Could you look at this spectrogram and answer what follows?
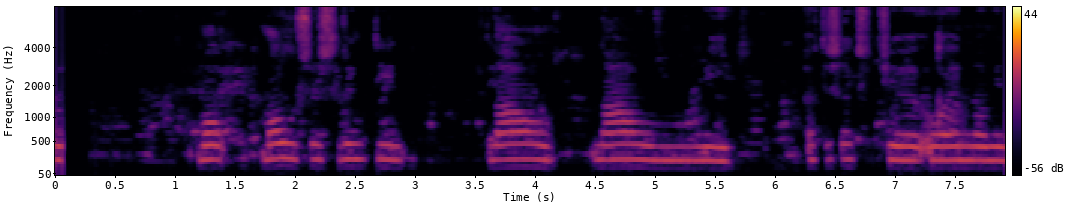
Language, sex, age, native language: Icelandic, male, 13, Icelandic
